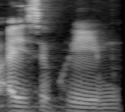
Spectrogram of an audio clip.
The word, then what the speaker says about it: ไอศกรีม: ตอบ ค นะ ครับ ไอศกรีม เห็น ไหม ครับ เขียน ด้วย ไอศกรีม ไม่ ได้ อ่าน ว่า ไอศครีม ก็ ได้ นะ ครับ ส่วน วิจารณ์ อัน นี้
